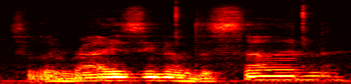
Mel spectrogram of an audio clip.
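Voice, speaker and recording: A man giving an informal, rambling Bible teaching, thinking aloud and often pausing to search for words. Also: on the low side, darkish tone, slight background noise.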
